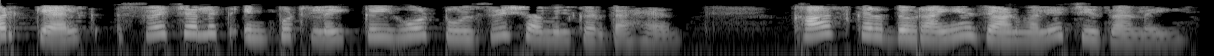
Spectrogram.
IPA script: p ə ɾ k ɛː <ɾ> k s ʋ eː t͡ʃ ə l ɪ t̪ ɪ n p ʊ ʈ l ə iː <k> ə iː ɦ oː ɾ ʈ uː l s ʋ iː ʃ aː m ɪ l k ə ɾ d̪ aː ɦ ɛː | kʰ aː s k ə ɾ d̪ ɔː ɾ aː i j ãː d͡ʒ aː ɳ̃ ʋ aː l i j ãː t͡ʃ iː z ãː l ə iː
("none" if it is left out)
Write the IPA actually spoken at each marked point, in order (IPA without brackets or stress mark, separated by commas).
l, k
